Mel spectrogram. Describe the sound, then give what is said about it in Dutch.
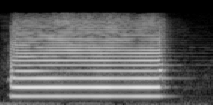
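Vehicle horn sounding once in a single sustained, bright, brassy blast of about one and a half seconds, loud and steady, cutting off sharply with a short fading tail and no voices over it. “Maar speciaal voor deze ga ik even toeteren, jongens. Ja, doe even toeteren.”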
